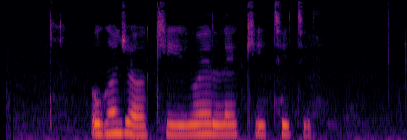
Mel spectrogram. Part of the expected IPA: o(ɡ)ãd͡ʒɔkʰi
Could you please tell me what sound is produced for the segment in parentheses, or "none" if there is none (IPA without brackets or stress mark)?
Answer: ɡ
